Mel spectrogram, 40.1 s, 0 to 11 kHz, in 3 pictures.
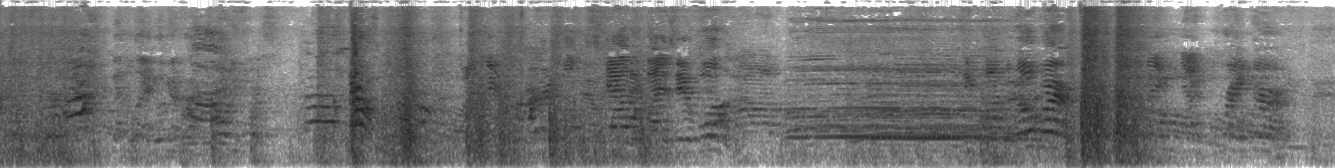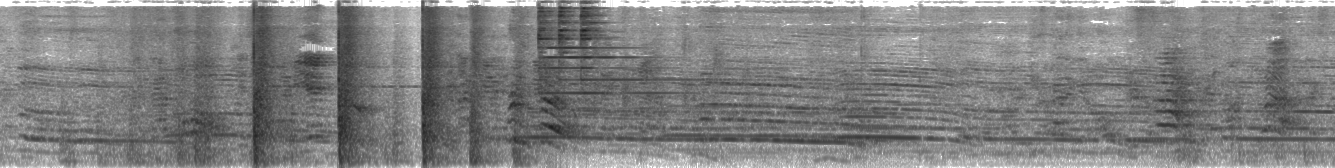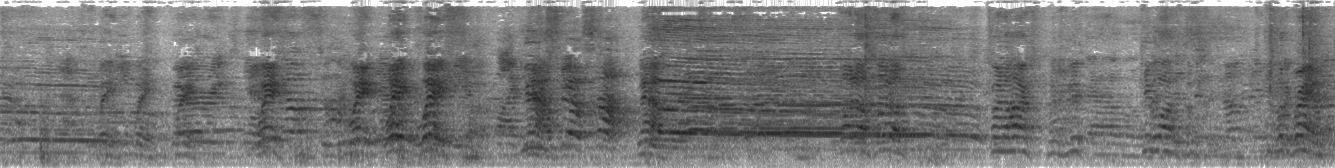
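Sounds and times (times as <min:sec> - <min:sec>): raised voices: 0:07.6 - 0:10.7, 0:18.4 - 0:28.3
heavy thumps or slams: 0:10.6 - 0:11.7, 0:15.8 - 0:18.7.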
